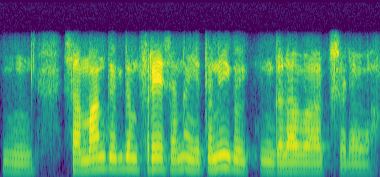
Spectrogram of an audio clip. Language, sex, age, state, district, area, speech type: Hindi, male, 18-30, Rajasthan, Ajmer, urban, conversation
